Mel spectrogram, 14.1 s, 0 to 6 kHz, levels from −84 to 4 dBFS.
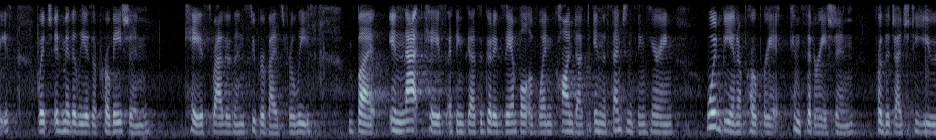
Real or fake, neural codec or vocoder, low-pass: fake; vocoder, 22.05 kHz, 80 mel bands, Vocos; 5.4 kHz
